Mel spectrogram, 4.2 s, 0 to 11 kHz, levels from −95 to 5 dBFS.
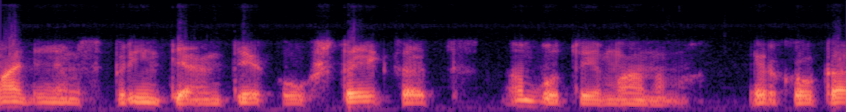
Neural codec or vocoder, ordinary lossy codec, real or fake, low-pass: vocoder, 22.05 kHz, 80 mel bands, WaveNeXt; AAC, 64 kbps; fake; 9.9 kHz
